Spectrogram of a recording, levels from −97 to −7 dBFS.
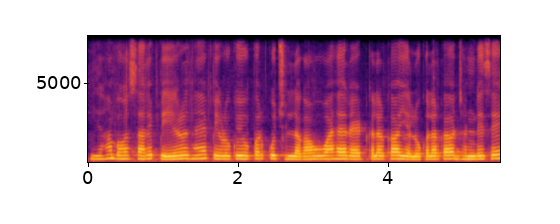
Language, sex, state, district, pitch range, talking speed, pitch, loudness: Hindi, female, Bihar, West Champaran, 200-220 Hz, 220 wpm, 210 Hz, -14 LUFS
